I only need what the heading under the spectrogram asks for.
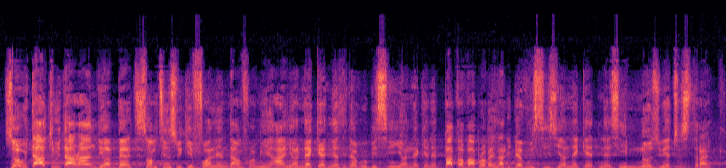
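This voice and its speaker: A man preaching a sermon, emphatic, asking the listeners questions and rising to loud peaks. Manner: emphatic, asks the audience questions and rises to loud high peaks. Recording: long hall reverb.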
